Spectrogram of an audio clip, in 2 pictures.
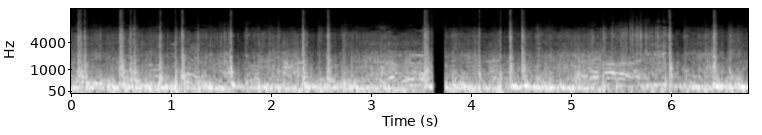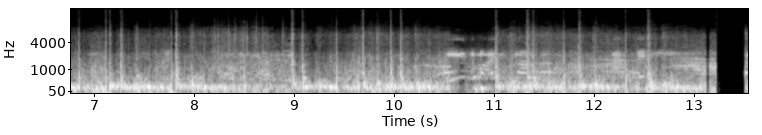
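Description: Firecrackers crackle and bang in rapid bursts outdoors.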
